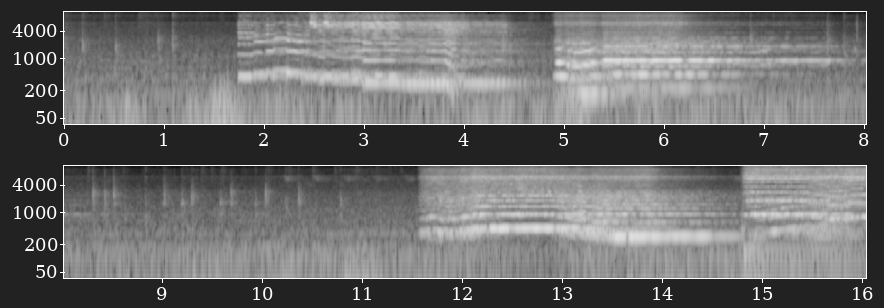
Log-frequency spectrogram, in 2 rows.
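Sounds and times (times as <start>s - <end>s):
bright note sliding down in pitch: 1.8s - 7.8s
keyboard held note: 1.8s - 7.8s.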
